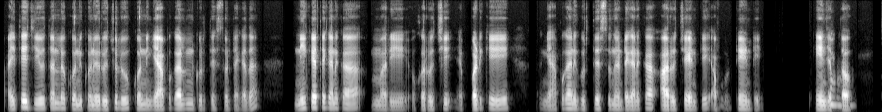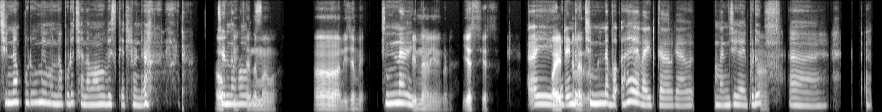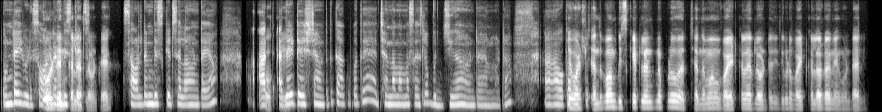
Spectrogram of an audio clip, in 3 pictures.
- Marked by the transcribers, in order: tapping; in English: "ఫుడ్"; other noise; laughing while speaking: "ఉండేవనమాట"; in English: "యెస్. యెస్ వైట్"; in English: "వైట్ కలర్"; in English: "సాల్ట్ అండ్ బిస్కెట్స్, సాల్ట్ అండ్ బిస్కిట్స్"; in English: "గోల్డెన్ కలర్‌లో"; in English: "టేస్టే"; in English: "సైజ్‌లో"; in English: "వైట్ కలర్‌లో"; in English: "వైట్ కలర్‌లోనే"
- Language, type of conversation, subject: Telugu, podcast, ఏ రుచి మీకు ఒకప్పటి జ్ఞాపకాన్ని గుర్తుకు తెస్తుంది?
